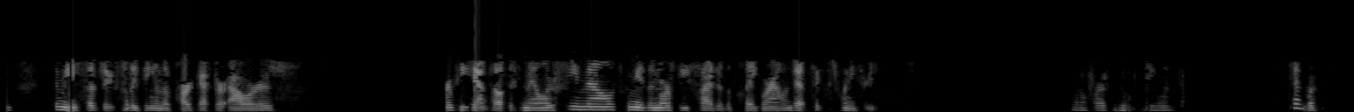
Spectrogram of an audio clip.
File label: Police South Dispatch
